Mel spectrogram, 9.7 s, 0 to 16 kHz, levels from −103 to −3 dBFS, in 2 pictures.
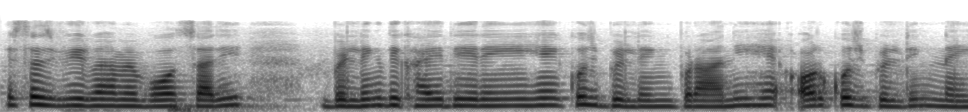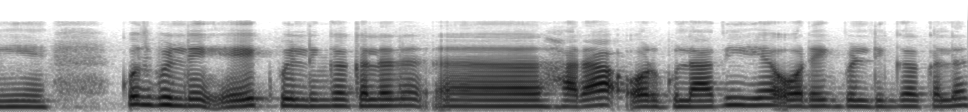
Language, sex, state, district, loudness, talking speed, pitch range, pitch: Hindi, female, Uttar Pradesh, Varanasi, -17 LUFS, 215 wpm, 195-225 Hz, 210 Hz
